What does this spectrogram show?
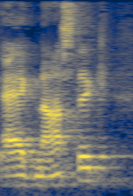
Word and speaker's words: agnostic: it other places but in America we say agnostic which I think it should actually be pronounced a gnostic right because Gnostic means to to know right gsis is to know right it's a greatek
